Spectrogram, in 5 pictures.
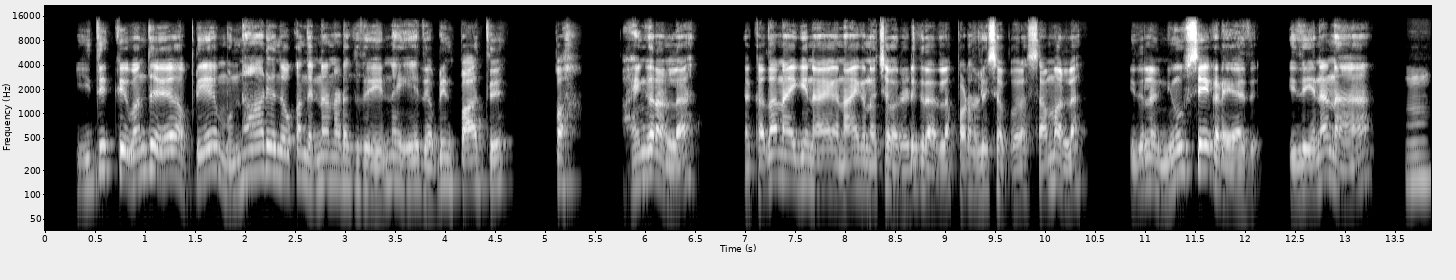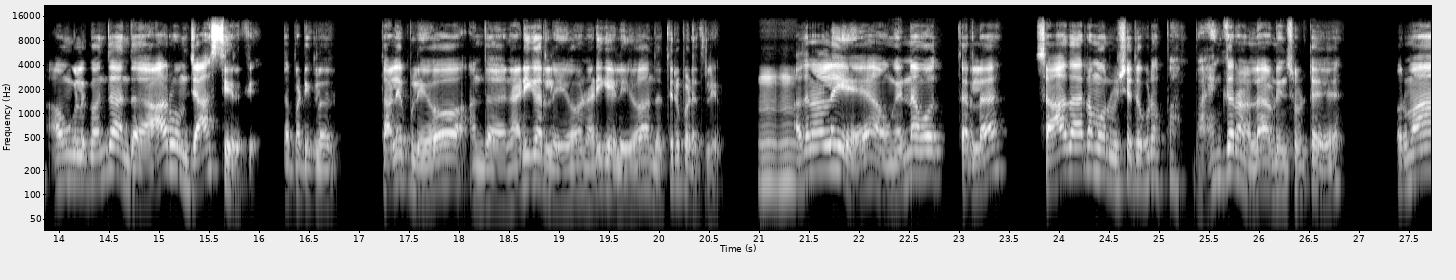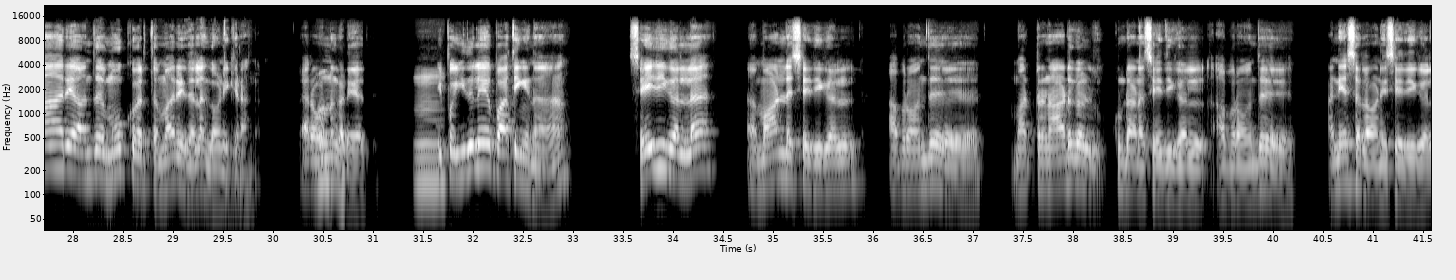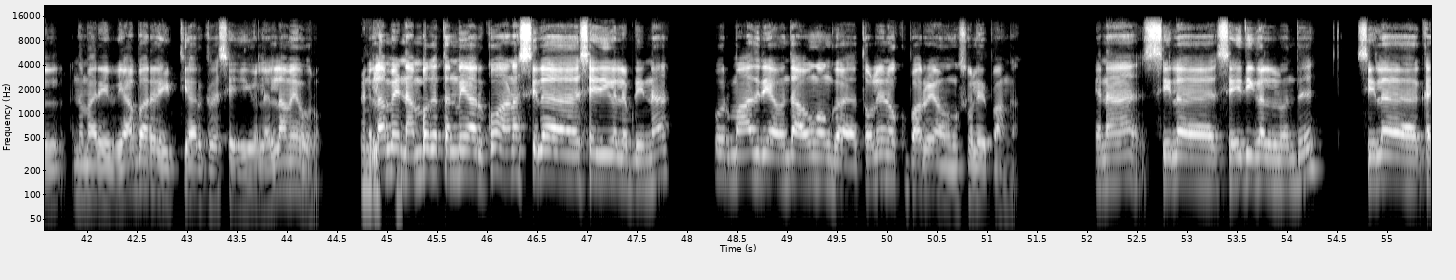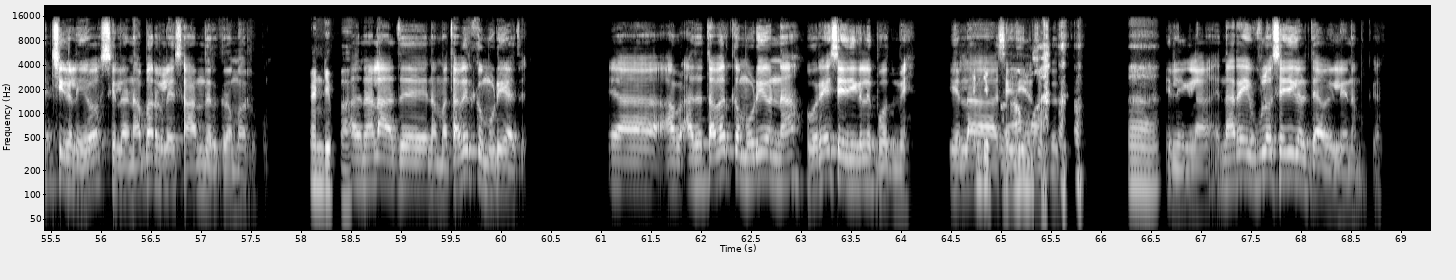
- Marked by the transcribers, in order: horn; surprised: "என்ன நடக்குது? என்ன, ஏது? அப்படீன்னு … ஆவபோவுதா? செம்ம இல்ல"; in English: "பர்ட்டிகுலர்"; other background noise; surprised: "அப்பா! பயங்கரல்ல"; laugh
- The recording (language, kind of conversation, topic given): Tamil, podcast, செய்திகளும் பொழுதுபோக்கும் ஒன்றாக கலந்தால் அது நமக்கு நல்லதா?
